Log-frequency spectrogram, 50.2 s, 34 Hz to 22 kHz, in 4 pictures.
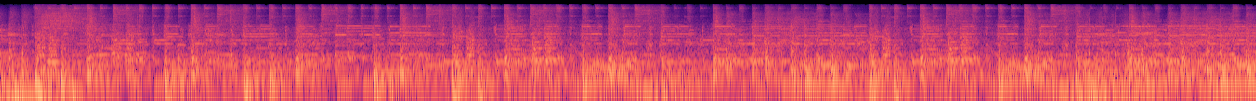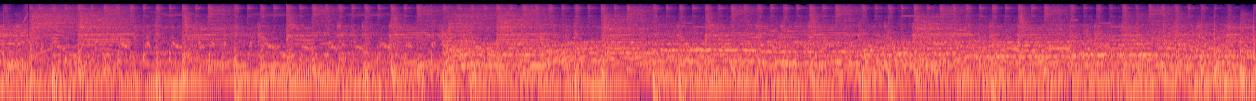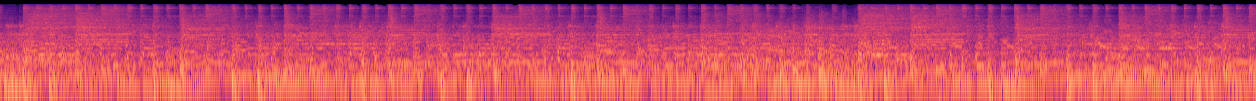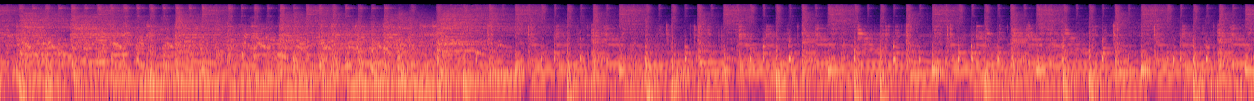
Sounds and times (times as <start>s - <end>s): Music: 0.0s - 50.2s.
